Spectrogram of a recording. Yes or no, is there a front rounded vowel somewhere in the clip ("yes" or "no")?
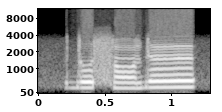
yes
